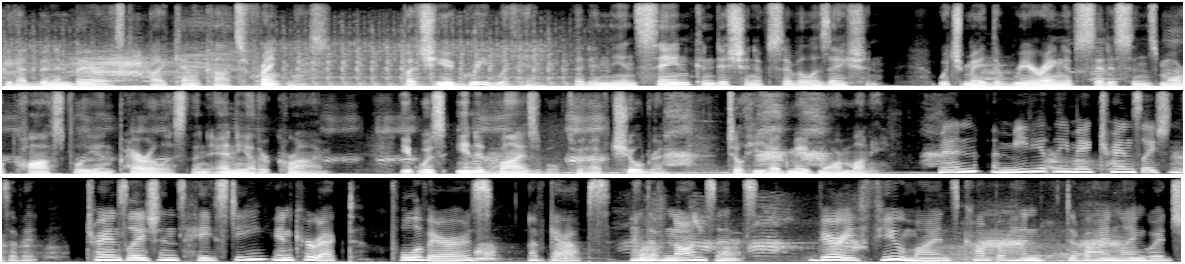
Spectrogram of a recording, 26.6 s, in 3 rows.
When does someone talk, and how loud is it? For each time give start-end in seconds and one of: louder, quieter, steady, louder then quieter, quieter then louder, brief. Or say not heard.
0.0-26.5 steady.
